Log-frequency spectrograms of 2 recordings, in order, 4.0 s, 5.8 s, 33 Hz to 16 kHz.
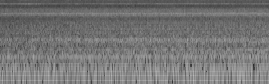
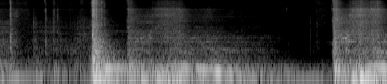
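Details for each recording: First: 1968 Ford F100 after tune-up, idle mixture set with air-fuel ratio gauge (was rich, around 11): steady even idle, smooth low hum, no misses or stumbles; running clean. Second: 1968 Ford F100 truck after valve adjustment, first start attempt: two long bursts of steady cranking with no firing because the ignition lock/theft deterrent was on; runs once it is switched off.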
